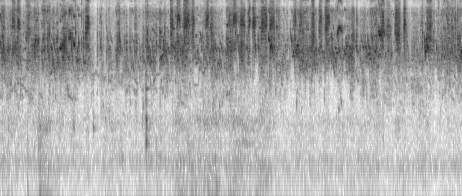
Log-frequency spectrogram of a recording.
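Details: Two breeding budgies produce a flowing babble of thin, high chirps and scratchy warbles, nearly continuous, with a brief lull near the two-second mark.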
